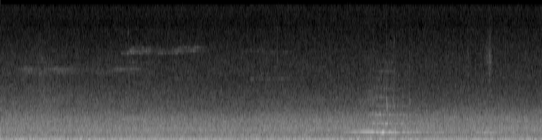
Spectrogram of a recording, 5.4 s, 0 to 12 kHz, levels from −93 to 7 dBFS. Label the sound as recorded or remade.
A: recorded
